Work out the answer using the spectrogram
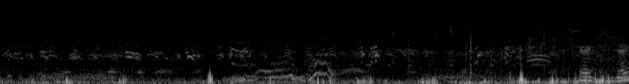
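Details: Lesser white-fronted geese at Camperduin, the Netherlands, on 20 January 2019, give repeated high, squeaky yelping calls in irregular bursts over a low rumble of wind, with brief human speech.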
